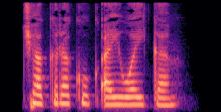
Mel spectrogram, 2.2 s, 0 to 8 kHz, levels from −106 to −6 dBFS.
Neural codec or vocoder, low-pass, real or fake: none; 7.2 kHz; real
